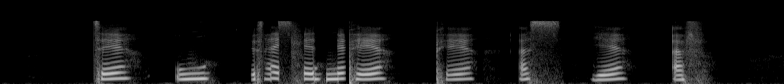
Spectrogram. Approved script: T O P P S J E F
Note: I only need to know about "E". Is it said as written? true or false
false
